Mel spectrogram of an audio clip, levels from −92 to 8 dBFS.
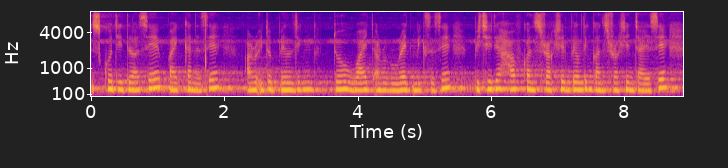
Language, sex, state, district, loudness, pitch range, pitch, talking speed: Nagamese, female, Nagaland, Dimapur, -14 LUFS, 205-235 Hz, 220 Hz, 150 wpm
